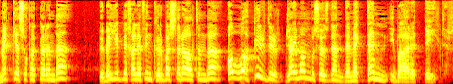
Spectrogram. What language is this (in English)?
Turkish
